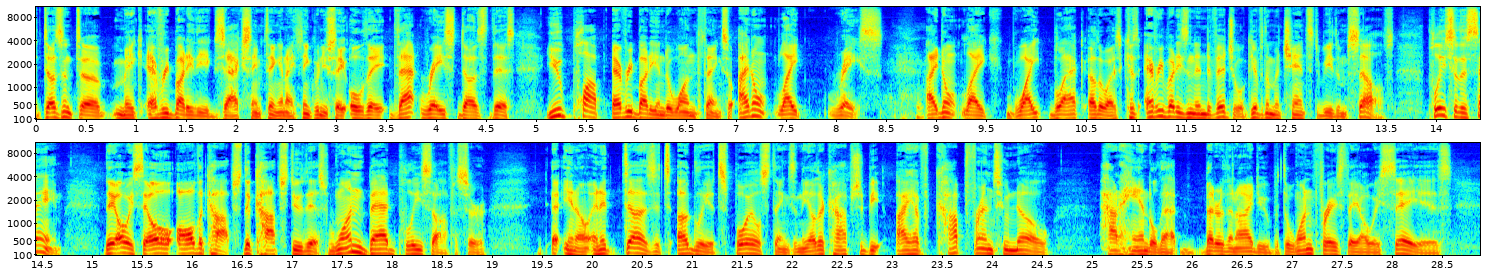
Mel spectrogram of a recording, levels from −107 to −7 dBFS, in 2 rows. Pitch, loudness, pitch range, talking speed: 115 Hz, -22 LUFS, 95-130 Hz, 220 wpm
